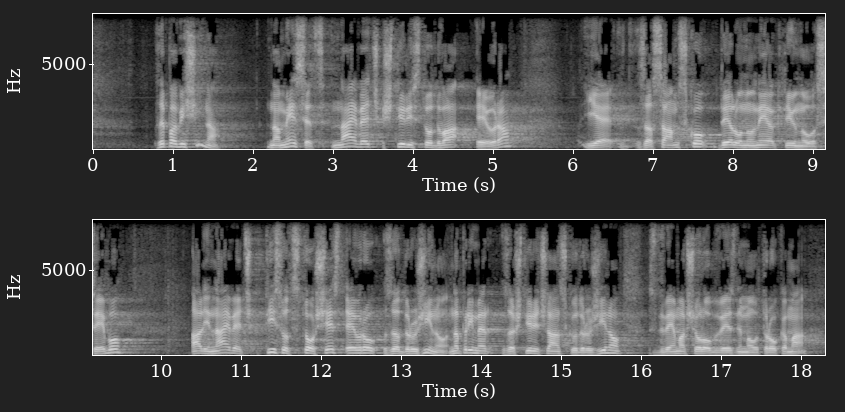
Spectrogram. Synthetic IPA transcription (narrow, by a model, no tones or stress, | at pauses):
zdajpaʋiʃiːna̰ | nameːsɛt̪snajʋɛt͡ʃʃt̪iːɾist̪ɔd̪ʋaeːwɾa | jɛzasaːmskɔd̪eːlɔwnɔnɛakt̪iwnɔːseːbɔ | alinajʋɛt͡ʃt̪iːsɔt͡ʃst̪oʃeːst̪eːwɾɔwzad̪ɾuʒiːnɔ̰napɾiːmɛɾzaʃt̪iːɾit͡ʃlaːnskɔd̪ɾuʒiːnɔ | zd̪ʋeːmaʃoːlɔːbʋeːznimaɔt̪ɾoːkama̰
